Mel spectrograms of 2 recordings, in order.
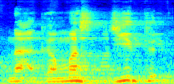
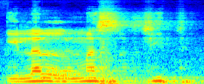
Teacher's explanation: orang itu belum sempurna mengucapkan kalimat masjid kalau tanpa ada qalqalahnya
